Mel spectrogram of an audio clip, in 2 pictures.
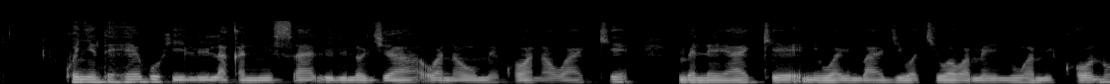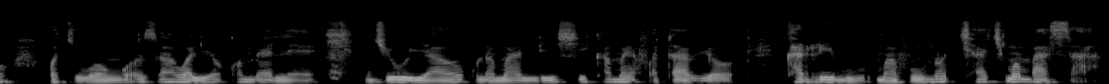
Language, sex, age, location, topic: Swahili, male, 18-24, Mombasa, government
